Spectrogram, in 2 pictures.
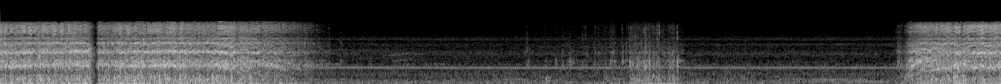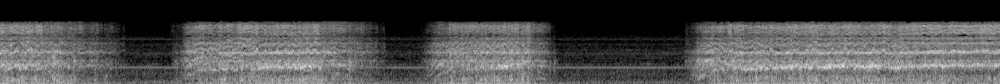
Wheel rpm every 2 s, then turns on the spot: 230, 50, 0, 10, 90, 60, 110, 70, 90, 210.
none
